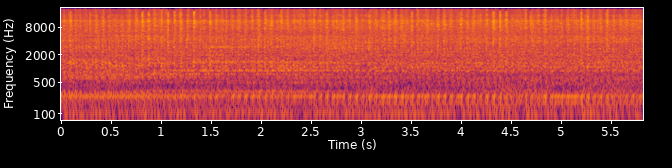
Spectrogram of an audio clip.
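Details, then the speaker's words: 2004 RMK 800 two-stroke sled with SOP exhaust, Boyesen reeds; steady fast idle burble, slightly uneven patter but no knocks or misses; healthy idle. "it actually sounds despite 120 currently on one hole it sounds pretty freaking healthy"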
